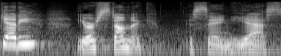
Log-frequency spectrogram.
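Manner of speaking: plain reading voice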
